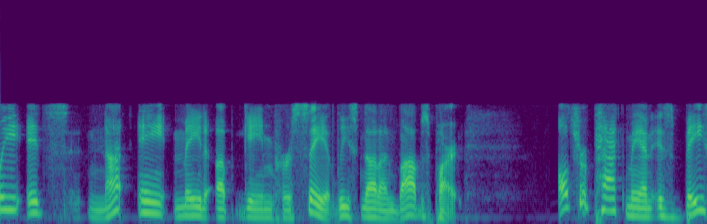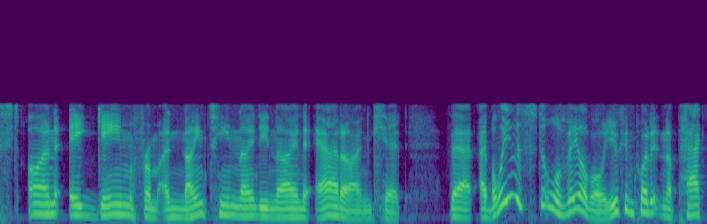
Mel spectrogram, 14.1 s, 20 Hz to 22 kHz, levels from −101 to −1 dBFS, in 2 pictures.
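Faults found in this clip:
Nothing to flag here: the speech arrives through a call path with nothing above 4 kHz, which fits a narrowband G.711-style codec, and there's no fault to log.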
